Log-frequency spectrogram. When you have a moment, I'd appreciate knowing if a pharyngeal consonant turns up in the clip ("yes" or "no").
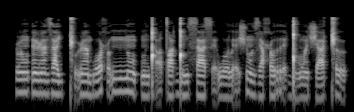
yes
